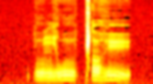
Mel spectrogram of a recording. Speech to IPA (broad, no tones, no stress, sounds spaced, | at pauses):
p uː ŋ i w uː ǁ ɔ ɦ yː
